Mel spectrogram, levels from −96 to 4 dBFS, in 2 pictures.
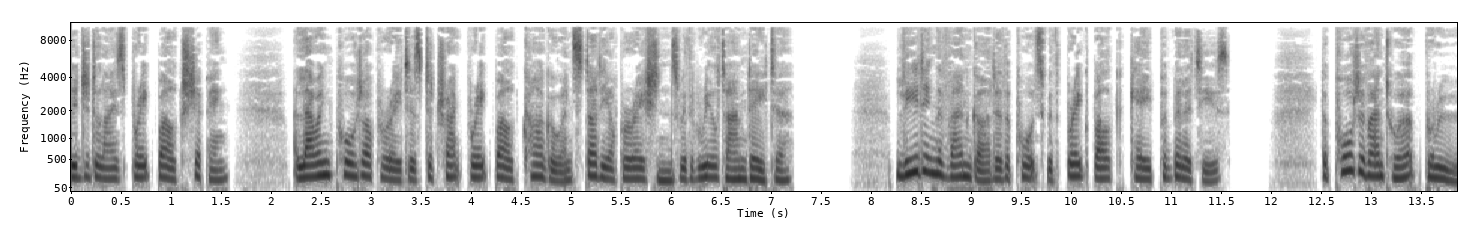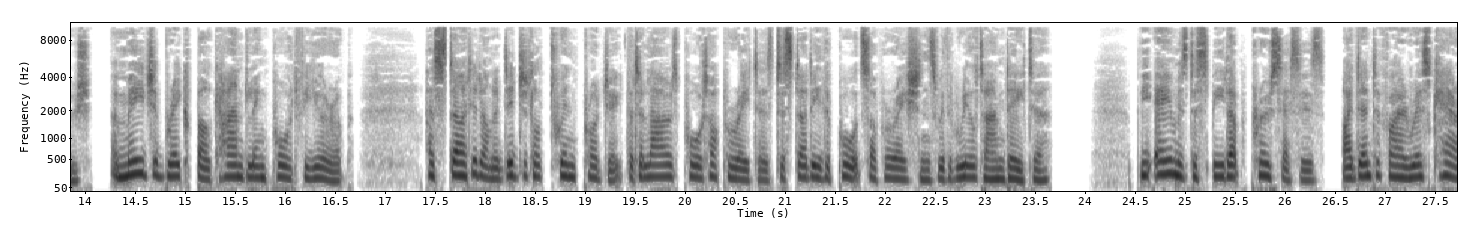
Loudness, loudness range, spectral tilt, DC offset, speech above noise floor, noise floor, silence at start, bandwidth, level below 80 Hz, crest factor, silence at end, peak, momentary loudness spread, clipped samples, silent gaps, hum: -24 LUFS; 2 LU; -5 dB/octave; under 0.1%; 30 dB; -53 dBFS; 0 s; 10.5 kHz; -58 dBFS; 18 dB; 0 s; -6 dBFS; 8 LU; under 0.1%; 7.24-7.78 s, 11.60-11.97 s, 23.68-24.03 s; none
